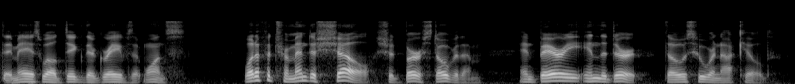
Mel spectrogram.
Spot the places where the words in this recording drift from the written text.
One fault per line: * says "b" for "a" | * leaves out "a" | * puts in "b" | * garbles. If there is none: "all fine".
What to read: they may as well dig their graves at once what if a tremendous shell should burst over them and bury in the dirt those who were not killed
all fine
